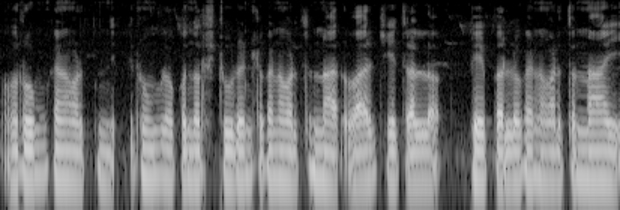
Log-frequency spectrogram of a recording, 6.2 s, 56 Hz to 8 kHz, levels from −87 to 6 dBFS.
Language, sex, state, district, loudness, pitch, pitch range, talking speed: Telugu, male, Telangana, Hyderabad, -17 LUFS, 115 Hz, 110-115 Hz, 115 wpm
